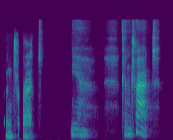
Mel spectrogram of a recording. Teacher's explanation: Ketika dia kata kerja, maka stressnya occurs on the second syllable, pada track-nya.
